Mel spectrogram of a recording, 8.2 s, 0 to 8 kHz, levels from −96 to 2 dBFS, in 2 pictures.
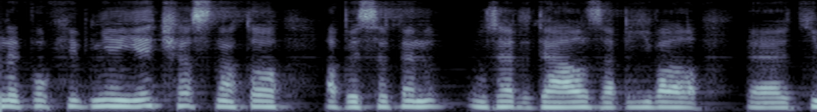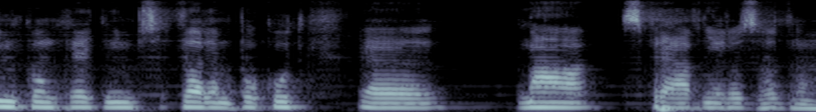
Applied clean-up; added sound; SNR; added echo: neural mask model DeepFilterNet 3.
